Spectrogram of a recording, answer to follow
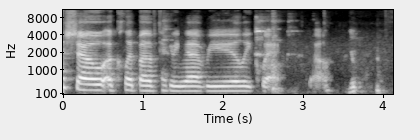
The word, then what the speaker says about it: Techqueria: And David, do you want to tell us a little bit more about what Techqueria is? So some people don't get the pronunciation.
